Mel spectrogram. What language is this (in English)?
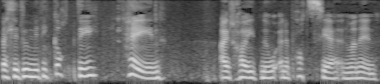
Welsh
